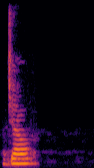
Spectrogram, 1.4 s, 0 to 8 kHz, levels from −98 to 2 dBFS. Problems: none marked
